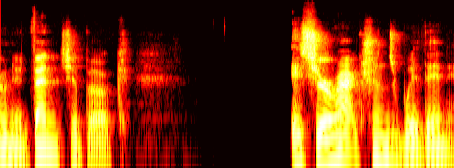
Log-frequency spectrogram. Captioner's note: uneasy silence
